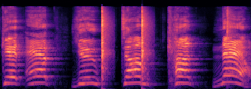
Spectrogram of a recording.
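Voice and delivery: high, loud furious yell; angry yelling. Acted. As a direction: scream him out of the car. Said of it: "Why are you yelling at me".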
